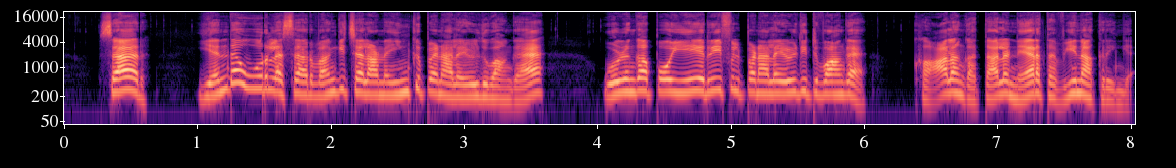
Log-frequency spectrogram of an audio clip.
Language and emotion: Tamil, angry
